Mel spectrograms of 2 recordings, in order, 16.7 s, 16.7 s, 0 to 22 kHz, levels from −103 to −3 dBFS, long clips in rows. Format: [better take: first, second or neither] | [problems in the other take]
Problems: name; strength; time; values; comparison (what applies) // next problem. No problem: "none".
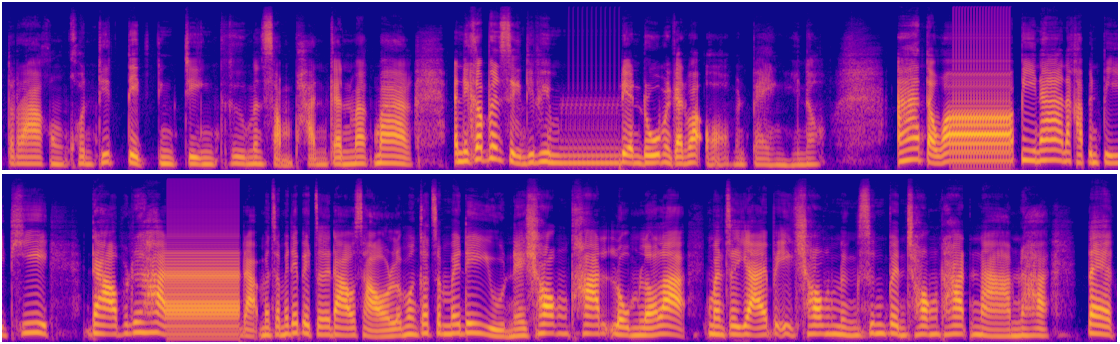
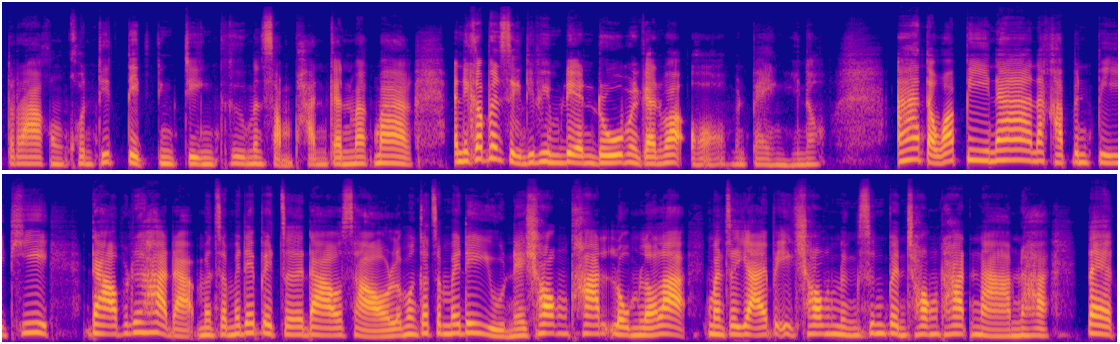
second | audio freezing; at 4 s, at 7 s and at 9.5 s for 0.5 s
